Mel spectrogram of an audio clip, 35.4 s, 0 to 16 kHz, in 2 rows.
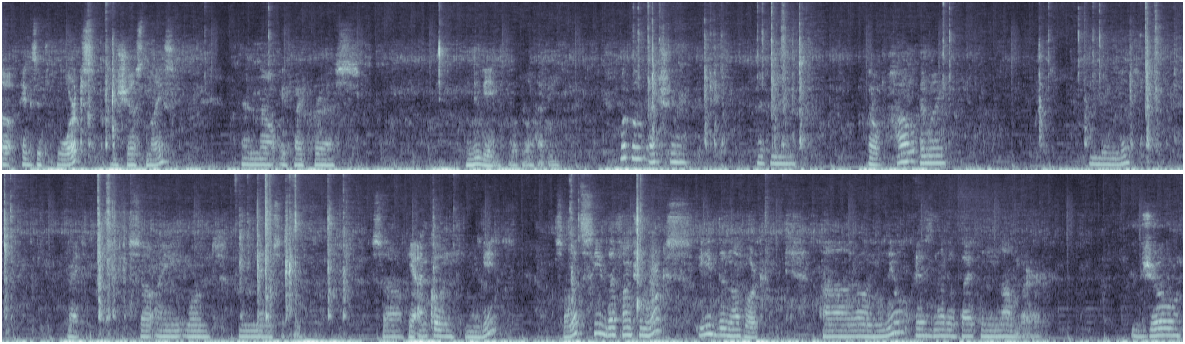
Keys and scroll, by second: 1.3 alt+p, 1.6 Return, 9.7 space, 9.8 b, 10.4 Escape, 10.6 Escape, 11.5 space, 11.6 b, 11.9 d, 16.8 Escape, 17.1-17.7 typing, 19.1-19.4 typing, 20.8-21.6 typing, 21.9 Return, 24.4 typing.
